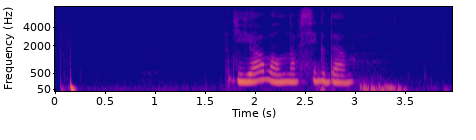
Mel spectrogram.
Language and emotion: Russian, neutral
